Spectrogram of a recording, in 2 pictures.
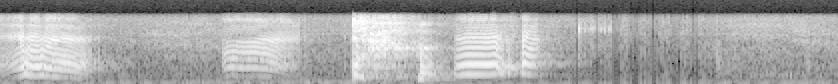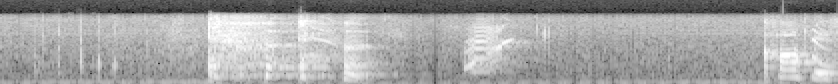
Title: Coughing is funny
